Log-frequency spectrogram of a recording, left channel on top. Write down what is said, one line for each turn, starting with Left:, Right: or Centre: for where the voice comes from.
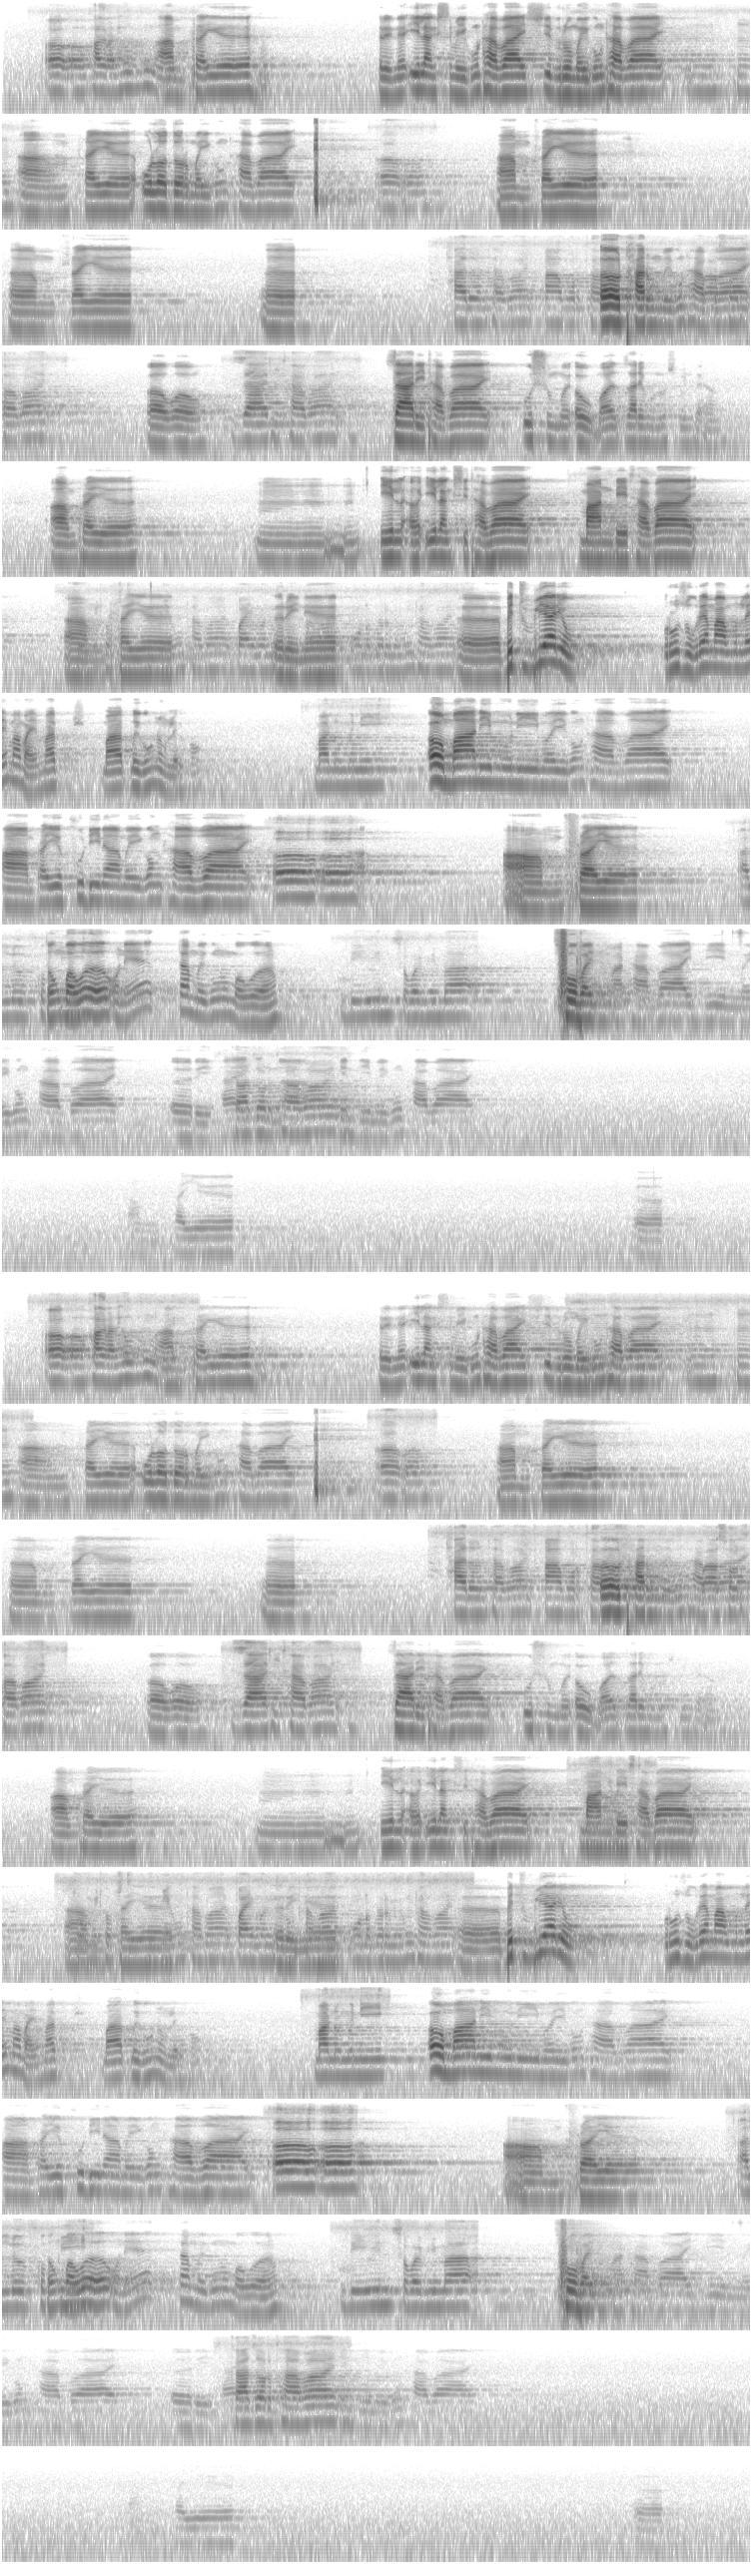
Right: औ हाग्रानिखौ बुंलां
Left: आमफ्रायो।
Right: दे
Left: ओरैनो इलांसि मैगं थाबाय। सिब्रु मैगं
Right: उम
Left: थाबाय
Right: उम उम
Left: आमफ्रायो। अलदर मैगं थाबाय।
Right: औ औ।
Left: ओमफ्रायो ओमफ्रायो। ओ।
Right: थारुन थाबाय आबर थाबाय
Left: औ थारुन मैगं थाबाय
Right: बासर थाबाय।
Left: औ औ।
Right: जारि थाबाय।
Left: जारि थाबाय उसुमै औ मा जारिखौनो उसुमै होनबाय औ। ओमफ्रायो। उम एला ओ एलांसि थाबाय।
Right: उम
Left: मान्दे
Right: इलाइसि
Left: थाबाय। आमफ्रायो
Right: टमेट' फिथाइ मैगं थाबाय बायगन मैगं
Left: ओरैनो
Right: थाबाय अलदर मैगं थाबाय
Left: ओ बे दु दुब्लि आरियाव रज'ग्राया मामोनलाय मामाय मा मा मैगं होनदोंमोनलाय बेखौ।
Right: मानु मुनि।
Left: औ मानि मुनि मैगं थाबाय। ओमफ्राय फुदिना मैगं थाब बाय
Right: औ औ
Left: आ आमफ्रायो।
Right: आलु कफि
Left: दंबावो अनेकथा मैगं दंबावो।
Right: बिन सबाय बिमा।
Left: सबाय बिमा थाबाय बिन मैगं थाबाय। ओरैहाय
Right: गाजर
Left: ओ जोंना
Right: थाबाय
Left: भेन्दि मैगं थाबाय। ओमफ्रायो ओ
